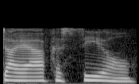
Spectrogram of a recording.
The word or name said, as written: diaphyseal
